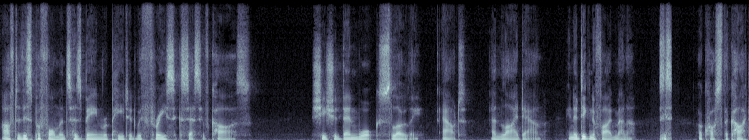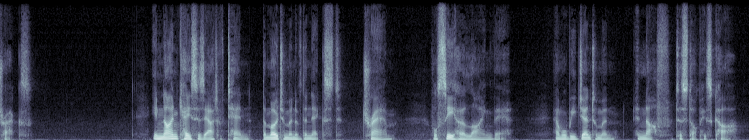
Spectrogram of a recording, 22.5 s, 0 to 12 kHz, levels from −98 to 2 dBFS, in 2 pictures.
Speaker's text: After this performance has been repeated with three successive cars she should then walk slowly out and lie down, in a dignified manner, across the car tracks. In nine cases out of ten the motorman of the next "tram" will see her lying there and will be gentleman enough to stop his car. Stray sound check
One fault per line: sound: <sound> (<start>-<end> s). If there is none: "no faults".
sound: laugh (9.9-10.1 s)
